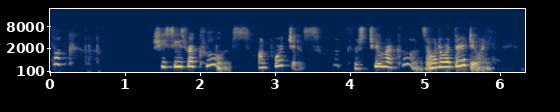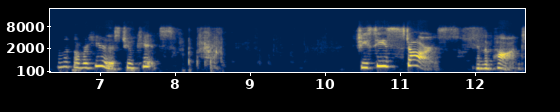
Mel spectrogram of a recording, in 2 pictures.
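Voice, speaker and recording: Her high-pitched voice carries a sing-song, expressive reading of a picture book to young children during story time, with lingering phrases and small asides and questions. The recording's high frequencies are cut off.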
